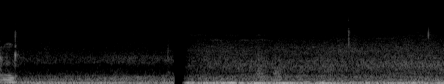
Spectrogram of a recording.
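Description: Outdoor wind noise on the microphone: a low, uneven rumble with a lighter hiss above it. It cuts out completely for a split second a little under two seconds in, then carries on.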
